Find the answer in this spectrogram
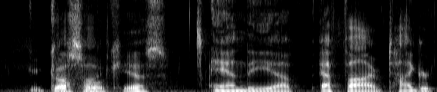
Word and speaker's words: Goshawk: Is that the way you pronounce that? Goshawk? Goshawk, yes.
